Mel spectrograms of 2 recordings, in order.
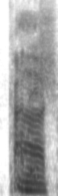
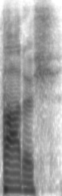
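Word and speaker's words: Kaddish: Kottish. Kadesh. Kottish.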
